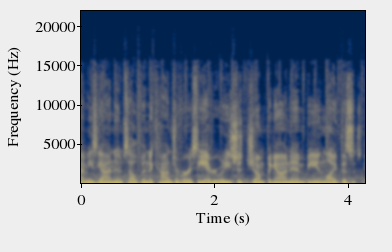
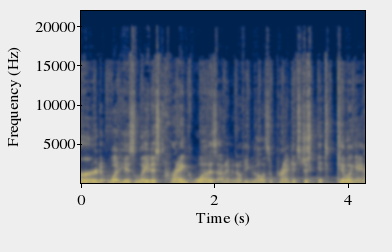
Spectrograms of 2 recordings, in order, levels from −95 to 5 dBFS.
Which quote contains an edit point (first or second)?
second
